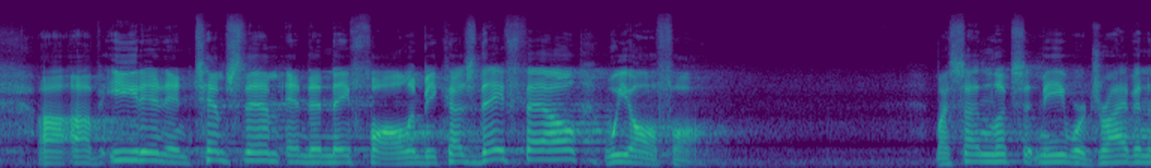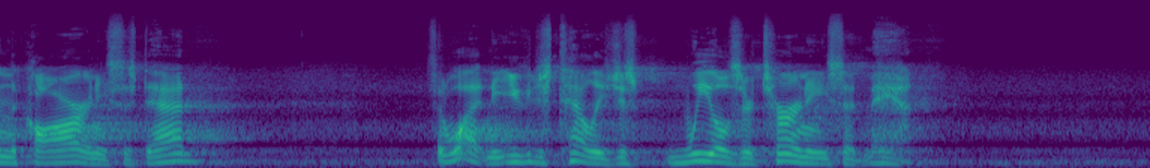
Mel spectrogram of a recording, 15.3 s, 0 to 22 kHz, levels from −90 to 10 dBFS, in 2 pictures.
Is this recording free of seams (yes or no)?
yes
